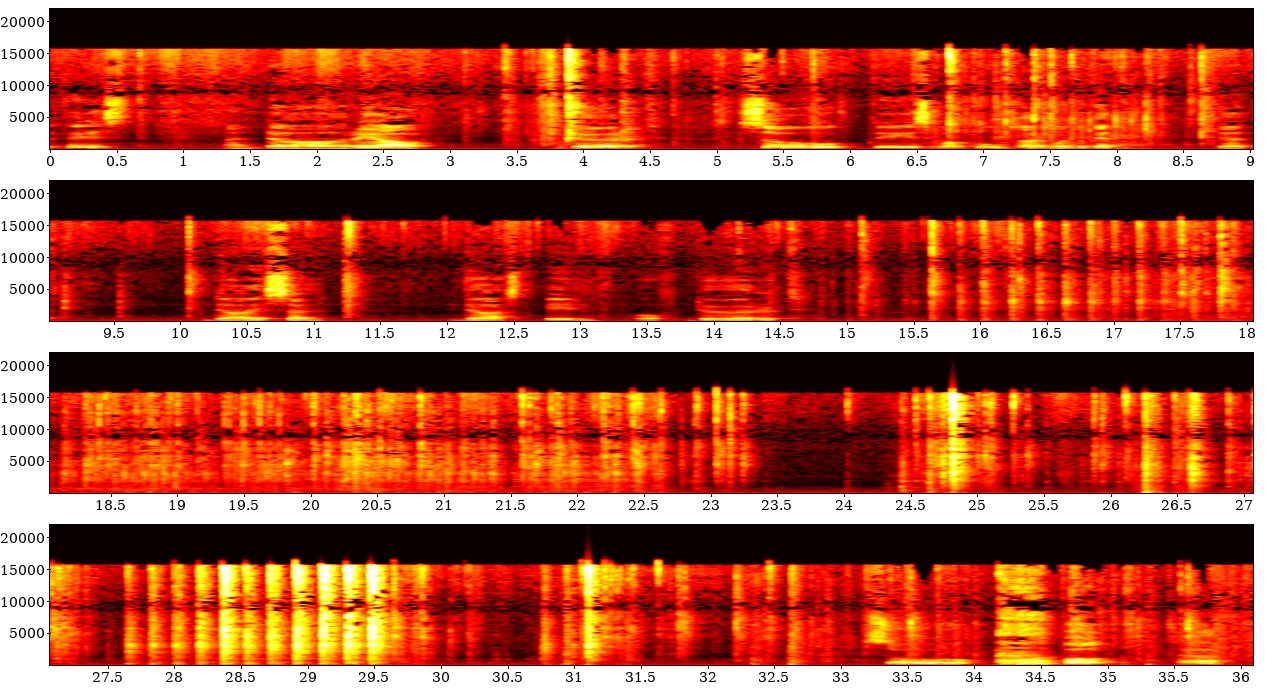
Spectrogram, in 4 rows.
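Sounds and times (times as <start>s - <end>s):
steady low hum: 0.0s - 36.0s
plastic bin tapping and rattling: 6.6s - 9.2s, 14.8s - 23.3s, 24.4s - 36.0s.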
